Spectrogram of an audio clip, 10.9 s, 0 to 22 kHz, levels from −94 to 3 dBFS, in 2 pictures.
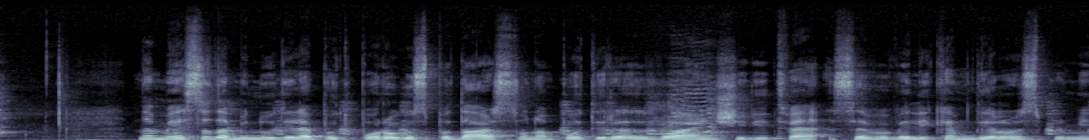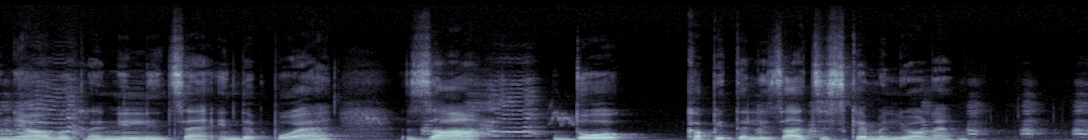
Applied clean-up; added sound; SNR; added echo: none; Chicken, rooster; 20 dB; none.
